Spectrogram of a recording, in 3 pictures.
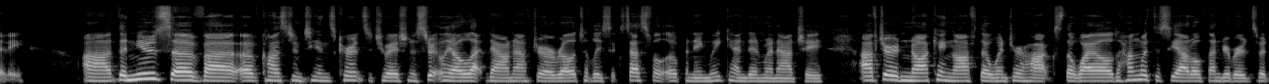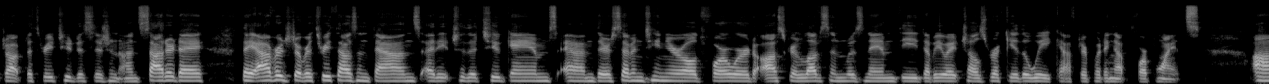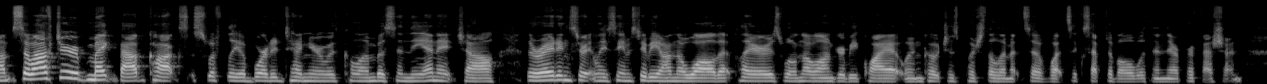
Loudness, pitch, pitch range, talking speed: -24 LUFS, 165 Hz, 155-180 Hz, 180 wpm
